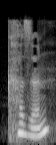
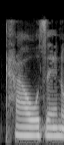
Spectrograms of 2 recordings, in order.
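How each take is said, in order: First: The first vowel is a short uh sound. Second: The first vowel is an ow glide. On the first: The speaker calls it right. "the pronunciation is cousin" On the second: The speaker calls it wrong. "people wanting to say two vowels"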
